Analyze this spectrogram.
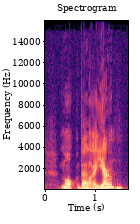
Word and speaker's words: Mont Valérien: And he settled on a site for that commemoration, a place called Mount Valérien. Mont Valérien, it's a tough one for an American palate to pronounce in French.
